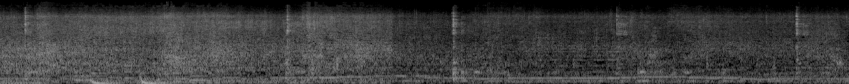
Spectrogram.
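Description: A spoon stirs chicken liver masala with coriander and turmeric powder in a hot pan, giving a continuous close sizzle and scraping with a few sharp clinks against the metal.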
